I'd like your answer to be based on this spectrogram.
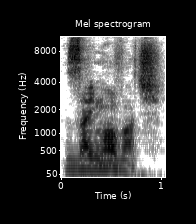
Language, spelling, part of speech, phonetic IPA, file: Polish, zajmować, verb, [zajˈmɔvat͡ɕ], Pl-zajmować.ogg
